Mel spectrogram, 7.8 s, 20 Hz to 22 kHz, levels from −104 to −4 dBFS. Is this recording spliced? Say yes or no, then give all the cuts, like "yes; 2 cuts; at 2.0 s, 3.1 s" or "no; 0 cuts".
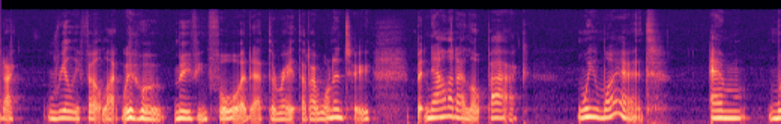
no; 0 cuts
